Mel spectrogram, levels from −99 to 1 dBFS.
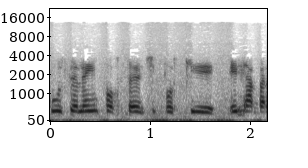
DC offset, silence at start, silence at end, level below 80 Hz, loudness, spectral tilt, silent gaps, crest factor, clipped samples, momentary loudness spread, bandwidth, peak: under 0.1%; 0 s; 0 s; -26 dBFS; -16 LUFS; -6.5 dB/octave; none; 12 dB; under 0.1%; 5 LU; 6.4 kHz; -2 dBFS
